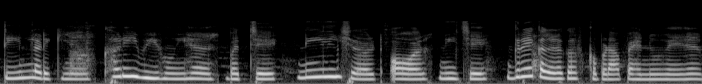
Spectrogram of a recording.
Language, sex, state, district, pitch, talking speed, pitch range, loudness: Hindi, female, Bihar, Jahanabad, 255 Hz, 155 wpm, 245-290 Hz, -17 LUFS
